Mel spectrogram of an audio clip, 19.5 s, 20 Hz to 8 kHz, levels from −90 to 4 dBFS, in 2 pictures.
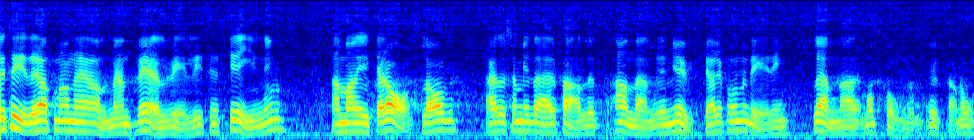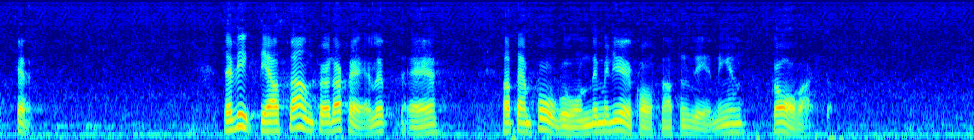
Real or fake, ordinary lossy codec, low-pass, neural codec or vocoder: fake; none; none; codec, 16 kHz, 4 kbps, FunCodec, trained on Chinese and English, 50 frames a second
